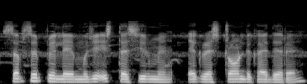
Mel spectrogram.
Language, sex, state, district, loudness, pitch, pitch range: Hindi, male, Arunachal Pradesh, Lower Dibang Valley, -16 LUFS, 125 Hz, 115-130 Hz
